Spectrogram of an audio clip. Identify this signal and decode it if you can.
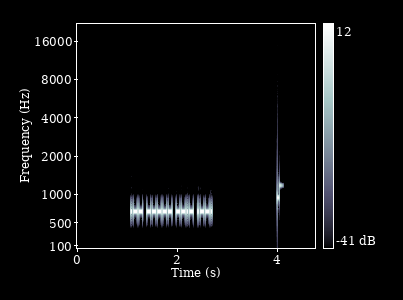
Morse code, heard as a keyed tone, about 43 wpm, 700 Hz. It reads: W0QP
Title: USA Call Signs - 4 Characters - 8x Character Spacing - 45wpm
